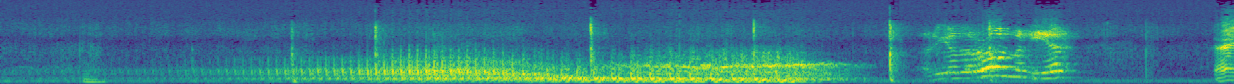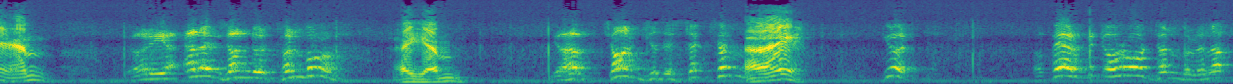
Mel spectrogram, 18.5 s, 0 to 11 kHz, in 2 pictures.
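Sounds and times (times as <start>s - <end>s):
motorcycle engine roaring: 0.0s - 6.6s
speech: 9.2s - 9.7s, 10.4s - 12.8s, 13.4s - 16.2s, 17.0s - 18.4s.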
